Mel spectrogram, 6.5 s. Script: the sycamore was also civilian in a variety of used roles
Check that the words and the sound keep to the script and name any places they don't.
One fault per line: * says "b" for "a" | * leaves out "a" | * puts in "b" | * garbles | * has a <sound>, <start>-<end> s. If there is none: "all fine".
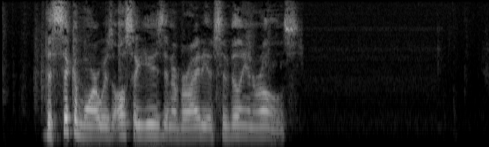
* says "used" for "civilian"
* says "civilian" for "used"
